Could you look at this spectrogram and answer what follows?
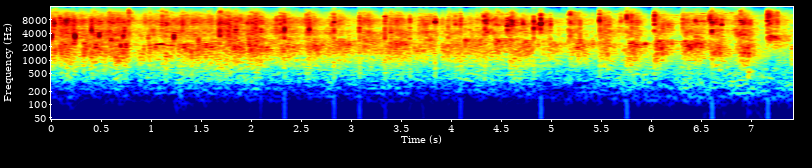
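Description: Audience applauding, with the dense clapping easing off slightly toward the end.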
